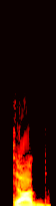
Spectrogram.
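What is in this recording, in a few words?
"daub", American English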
